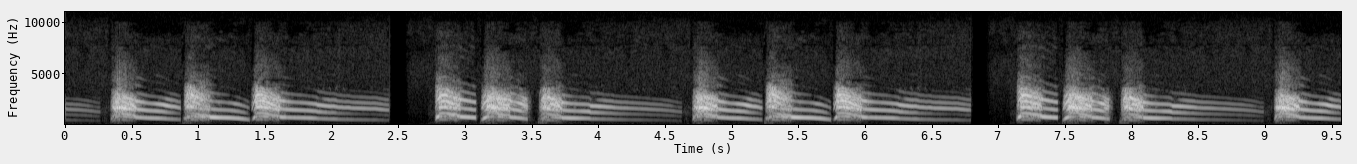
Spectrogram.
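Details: Jackal pup repeating clusters of three shrill, downward-sliding yelps that fade into thin whines, four groups in steady succession with brief silences between them.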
